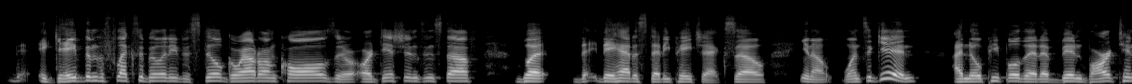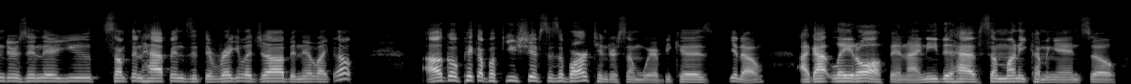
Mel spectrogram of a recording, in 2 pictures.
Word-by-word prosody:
n 165 - -15
th - - -22
it 140 - -3
gave 145 +2 +2
them 180 -1 +1
the 160 - -6
flexibility 165 -1 -1
to 130 -2 -12
still 165 +4 -2
go 145 0 0
out 155 +1 +5
on 155 -1 0
calls, 155 -2 +1
or 120 -2 -2 0.2
auditions 155 +2 -6
and 150 -1 -6
stuff, 150 -1 +2 0.4
but 145 +1 +6 0.3
they 110 - -8
they 145 -2 +3
had 145 0 +3
a 140 - -3
steady 130 0 -2
paycheck, 125 -7 -4
so, 115 -2 +1 0.3
you 140 - -3
know, 110 -3 -4
once 130 +5 -4
again, 170 - +3 0.4
I 130 - +3
know 135 0 +2
people 150 0 0
that 130 -3 +2
have 115 -5 -1
been 150 -2 +2
bartenders 155 +3 -1
in 150 0 -2
their 150 0 +1
youth, 155 +1 -4
something 150 +1 -2
happens 145 -1 +1
at 135 - -8
their 135 - -3
regular 145 +3 -1
job, 145 0 +3
and 130 -1 -4
they're 130 0 -4
like, 125 -1 -3
"Oh, 245 +5 -1 0.7
I'll 390 -1 +6
go 190 -2 +2
pick 190 +1 -1
up 175 -2 +1
a 165 - +1
few 175 +1 -6
shifts 170 -3 -2
as 150 -1 -8
a 160 - -2
bartender 150 -7 +1
somewhere 110 -2 -6
because, 115 -1 -3
you 150 - -3
know, 110 +1 -1 0.3
I - - +3
got 135 0 +6
laid 145 0 +5
off 140 -7 +5
and 110 -2 -4
I 105 +1 0
need 130 +2 -2
to 135 -2 +3
have 125 -4 +4
some 135 +5 -1
money 140 0 +1
coming 115 -3 -6
in, 110 0 -5
so 110 -2 -3
145 Hz, 205 wpm, -24 LUFS, 125-155 Hz, 0.7 s, but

